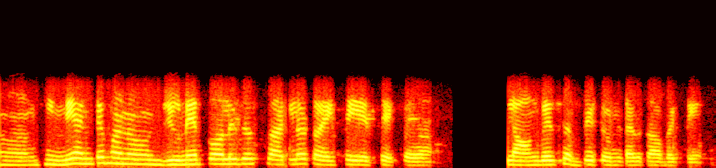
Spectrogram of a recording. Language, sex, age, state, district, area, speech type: Telugu, female, 30-45, Andhra Pradesh, Anakapalli, urban, conversation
